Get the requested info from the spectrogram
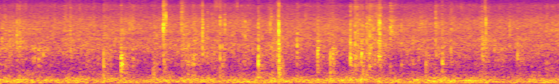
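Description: Light rain falling, with scattered irregular drops pattering faintly on leaves.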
